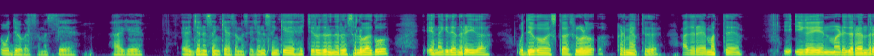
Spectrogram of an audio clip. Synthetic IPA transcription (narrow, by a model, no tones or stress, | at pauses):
ud̪joːɡɐd̪ɐsɐmɐsje | haːɡe | d͡ʒɐnɐsɐŋkʰjɐsɐmɐsjɐd͡ʒɐnɐsɐŋkʰjɐɦet͡ʃːiɾuːd̪ɐɾind̪ɐɾusɐlɐʋaːɡuː | eːnaːɡid̪eɐnd̪ɐɾe̞iːɡɐ | ud̪joːɡɐʋɐskaʃɐɡɐɭu | kɐɽimeaːɡut̪ɐd̪e | aːd̪ɐɾe̞mɐt̪ːe | iːɡɐeːnmaːɽid̪aːɾeɐnd̪ɐɾe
